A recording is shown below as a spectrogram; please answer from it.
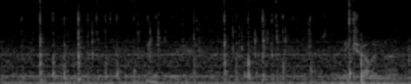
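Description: Soft, steady clicks of someone typing on a computer keyboard, quiet and close, with scattered keystrokes over a low electrical hum and faint voices in the background.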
